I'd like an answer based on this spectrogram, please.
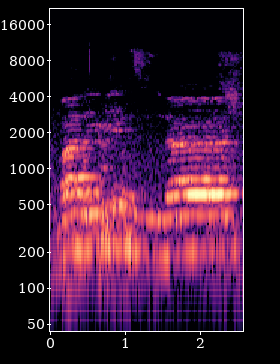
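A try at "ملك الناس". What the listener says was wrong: sa, bukan nash, tapi yang kalau nash tengah, nas depannya. Nas, sa, nas. nunnya jangan lupa ditahan.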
